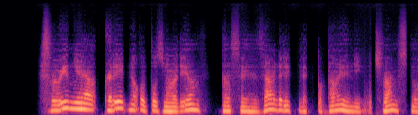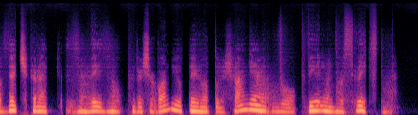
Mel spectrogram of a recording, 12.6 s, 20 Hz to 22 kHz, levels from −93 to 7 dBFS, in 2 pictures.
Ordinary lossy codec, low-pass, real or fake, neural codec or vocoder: none; 19.8 kHz; fake; codec, 44.1 kHz, 0.9 kbps, DAC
